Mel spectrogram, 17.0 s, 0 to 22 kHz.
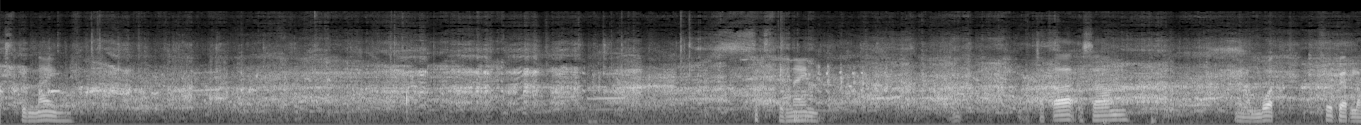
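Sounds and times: hens clucking: 0.0 - 17.0.

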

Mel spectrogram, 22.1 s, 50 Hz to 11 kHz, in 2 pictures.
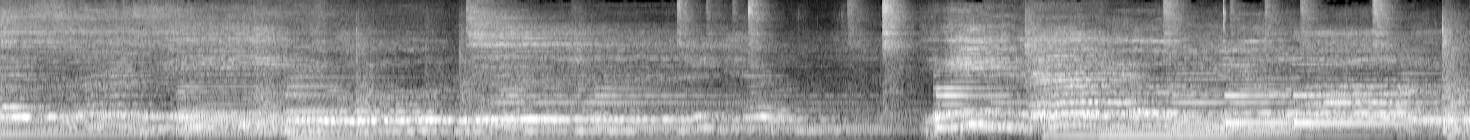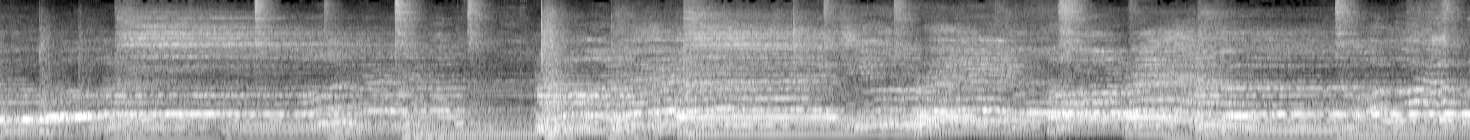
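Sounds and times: steady percussion: 0.0 - 4.4
women singing gospel: 0.0 - 22.0.

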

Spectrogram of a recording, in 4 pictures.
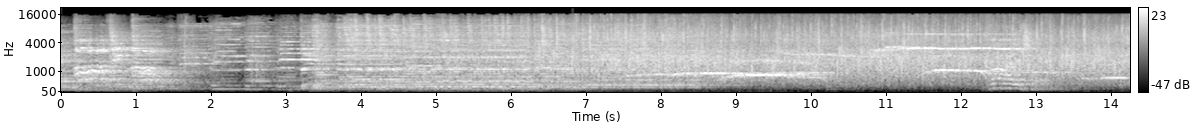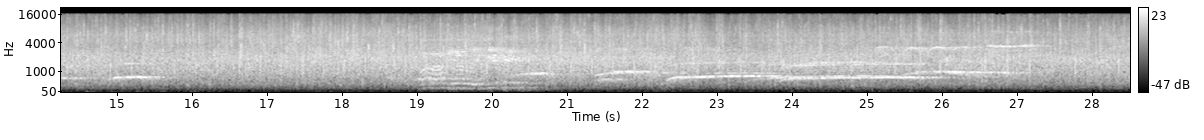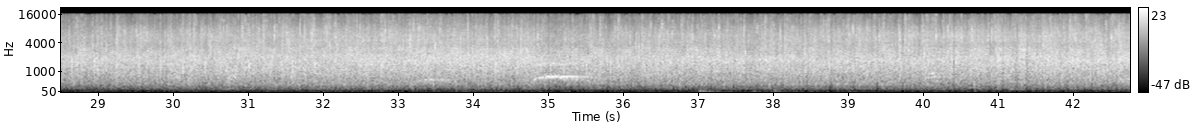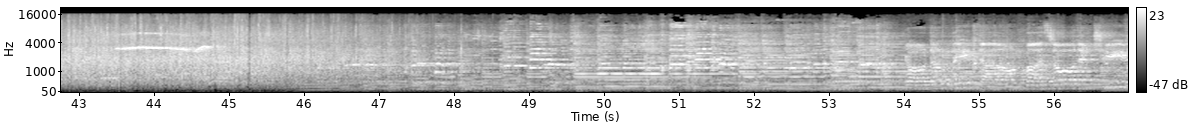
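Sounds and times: audience applauding: 3.5 - 53.5.

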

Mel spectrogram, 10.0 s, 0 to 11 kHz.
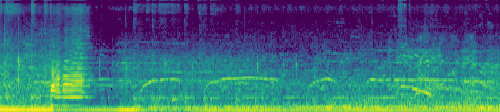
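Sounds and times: truck air horn blast: 1.0 - 2.0.

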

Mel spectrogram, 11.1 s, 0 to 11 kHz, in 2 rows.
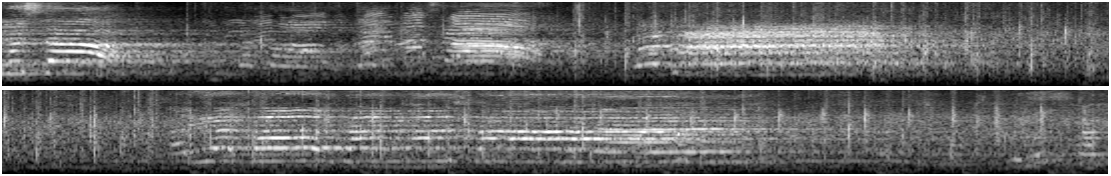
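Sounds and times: audience applauding: 2.8 - 11.0.

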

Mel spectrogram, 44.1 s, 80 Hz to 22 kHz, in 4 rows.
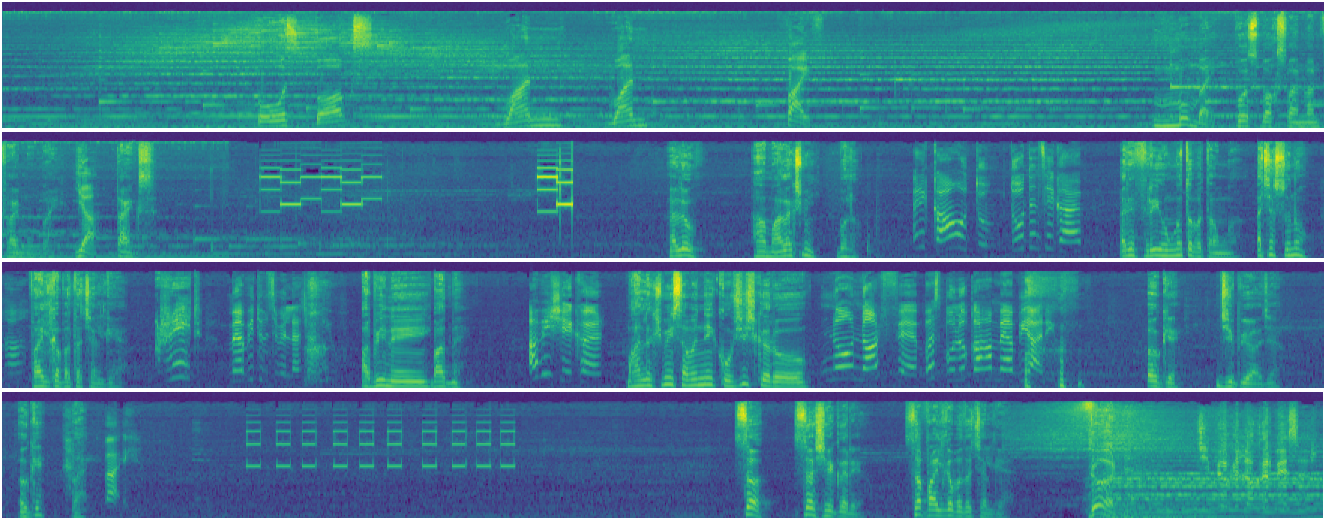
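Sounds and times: mobile phone ringtone beeps: 13.1 - 14.2, 15.5 - 15.8, 35.1 - 37.4.

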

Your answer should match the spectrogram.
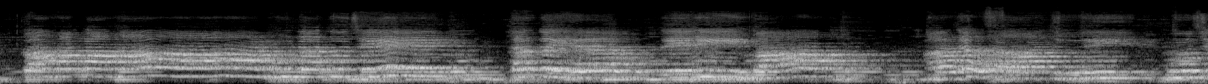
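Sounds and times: children singing in unison: 0.0 - 12.0.

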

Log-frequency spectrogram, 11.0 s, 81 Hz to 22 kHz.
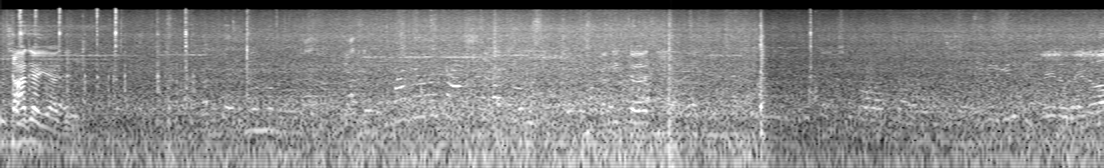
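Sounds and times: car door thump: 6.6 - 7.9
sharp knock: 7.6 - 7.8.

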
